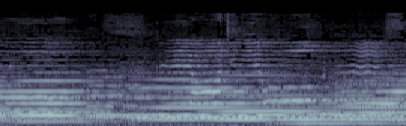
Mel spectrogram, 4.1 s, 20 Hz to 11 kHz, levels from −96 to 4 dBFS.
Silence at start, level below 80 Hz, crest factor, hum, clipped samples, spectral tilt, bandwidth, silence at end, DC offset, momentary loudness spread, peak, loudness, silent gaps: 0 s; -60 dBFS; 12 dB; none; under 0.1%; -8.5 dB/octave; 7.6 kHz; 0 s; under 0.1%; 6 LU; -14 dBFS; -28 LUFS; none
